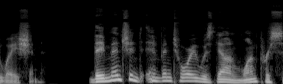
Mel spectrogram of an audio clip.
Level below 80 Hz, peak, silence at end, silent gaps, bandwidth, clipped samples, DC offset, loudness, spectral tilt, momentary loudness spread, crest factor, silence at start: -50 dBFS; -8 dBFS; 0 s; 0.59-0.89 s; 14.5 kHz; under 0.1%; under 0.1%; -25 LUFS; -7 dB/octave; 9 LU; 16 dB; 0 s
